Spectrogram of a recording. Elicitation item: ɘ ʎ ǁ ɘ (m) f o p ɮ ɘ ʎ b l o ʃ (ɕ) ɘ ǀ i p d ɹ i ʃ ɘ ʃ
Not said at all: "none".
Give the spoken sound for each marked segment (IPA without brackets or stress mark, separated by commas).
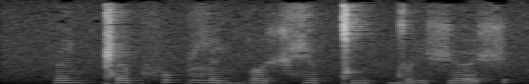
p, ɕ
